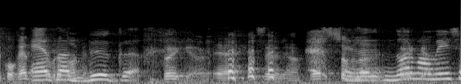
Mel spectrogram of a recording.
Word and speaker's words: Boeger: Qual é a pronúncia correta do Eva sobrenome? Böger.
